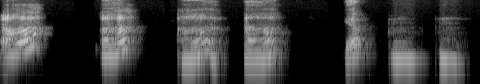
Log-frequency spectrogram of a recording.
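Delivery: distracted, absent-minded, half-listening uh-huhs. Retelling a therapist replying while tapping at a phone: imitating distracted uh-huhs. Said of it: "tapping away at his phone, like".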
